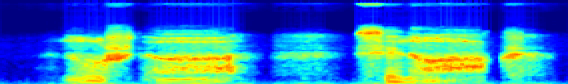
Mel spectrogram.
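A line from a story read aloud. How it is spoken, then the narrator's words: Growling invalid. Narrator (Russian): рычал паралитик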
